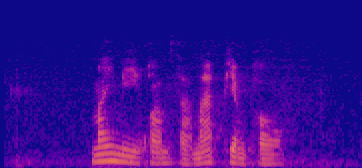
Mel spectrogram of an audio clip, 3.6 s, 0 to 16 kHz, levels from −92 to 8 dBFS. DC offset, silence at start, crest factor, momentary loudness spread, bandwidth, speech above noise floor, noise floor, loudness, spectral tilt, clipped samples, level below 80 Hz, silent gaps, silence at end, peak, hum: under 0.1%; 0.9 s; 22 dB; 7 LU; 6.8 kHz; 34 dB; -69 dBFS; -36 LUFS; -5.5 dB/octave; under 0.1%; -70 dBFS; none; 0.8 s; -16 dBFS; none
